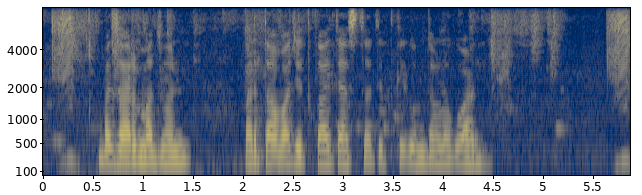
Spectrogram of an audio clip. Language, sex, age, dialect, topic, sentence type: Marathi, female, 31-35, Northern Konkan, banking, statement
